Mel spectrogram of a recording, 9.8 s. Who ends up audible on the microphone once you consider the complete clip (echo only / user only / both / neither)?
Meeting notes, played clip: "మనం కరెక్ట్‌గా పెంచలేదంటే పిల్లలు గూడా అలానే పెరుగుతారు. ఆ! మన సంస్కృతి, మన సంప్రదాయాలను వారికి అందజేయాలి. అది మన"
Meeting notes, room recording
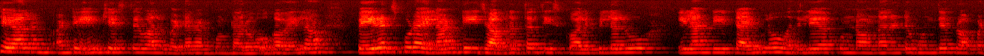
user only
